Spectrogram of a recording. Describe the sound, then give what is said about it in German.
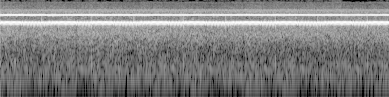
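A continuous, piercing high-pitched whistle tone rings steadily without a break, layered with a fainter shrill overtone, simulating a patient's tinnitus heard day and night as a very high-frequency whistle; no voices or other sounds accompany it. “Also ich habe einen sehr hochfrequenten Pfeifton, Trillerpfeife, ununterbrochen Tag und Nacht.”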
